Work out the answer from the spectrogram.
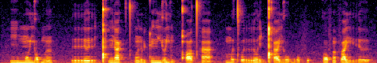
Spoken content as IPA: i m õ j ɔ b ə̃ | r ɘ r ǃʼ ĩ ɾ a k t̪ʰ õ r ʈ ĩ j ə j ə̃ k qʼ ɔ t̪ʰ ã | m ɤ tʼ o r o ɾ i ǃʼ a j o b o f | k ɔ f ã f a j r ɘ

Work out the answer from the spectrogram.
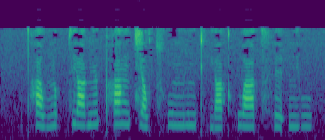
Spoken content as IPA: t̪ʰ a˨˩ w n̪ ə˦ p̚ s j a˧ ɡ ẽ˦ pʰ a˧ ŋ t͡ɕ a˨˩ w t͡sʰ u˧ m i˧ m kʰ j a˨˩ kʰ w a˦ t͡sʰ e˦ ʔ n̪ j u˥˧

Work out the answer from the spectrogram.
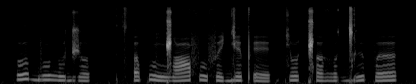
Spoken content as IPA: ʊ b u ɦ u d͡ʒ ʊ | t͡sʼ ʌ p u ŋ͡ǁ ɑ f u f e ɟ e pʼ e | c ʊ ǁ ʌ ɦ ʊ ɡ͡ǀ ɨ p ə

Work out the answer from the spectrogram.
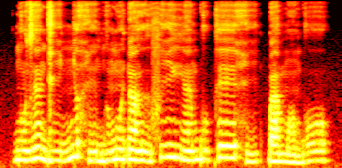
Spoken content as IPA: ɡ ũ˨ z ɛ̃˦˨ ɡ iː˨ ɲ ə˦ h ĩ˨ b ĩ˨˦ ɡʷ ĩ˧ ɗ ã˧ ɣ ɨ˨ f iː˦ j ɛ̃˨˦ b u˧ k eː˦ h iː˨ k͡p a˧ m ɔ̃˨ b o˦

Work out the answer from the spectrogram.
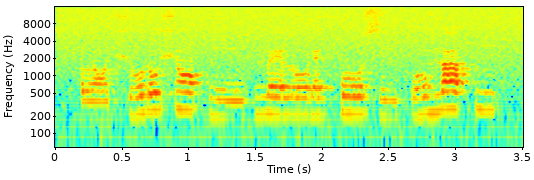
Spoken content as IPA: l ɔ̃˨ ʃ o˨˦ ɾ o˦ ʃ ɔ̃˦ f ĩ˧ | m ɛ˧ l o˧ ɾ ɛ˧ k͡p o˧ s i˨ f o˨˦ m a˦ f i˦

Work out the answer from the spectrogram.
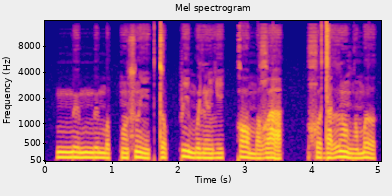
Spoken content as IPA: mː ʉ mː ʉ m o pː õ sʷ ĩ | t o pː i m u lʲ õ ʎ i kː ɔ m ɔ ʁʷ a | χʷ ɤ d a lː õ ɡ ɔ̃ m ɤ

